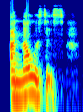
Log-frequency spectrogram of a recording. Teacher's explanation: We start with the schwa sound. So the first syllable is the schwa sound. Keep it short and unstressed.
